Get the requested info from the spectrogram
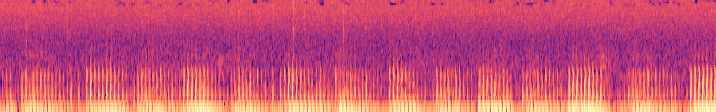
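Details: Continuous low purr of a domestic cat, pulsing in rhythmic surges with each breath, softly backed by a crackling chimney fire.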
